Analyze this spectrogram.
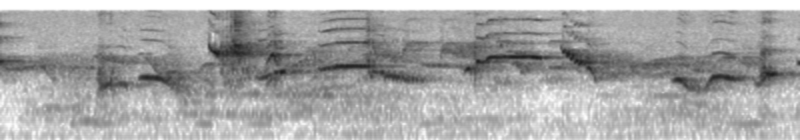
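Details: Champion kacer, the Oriental magpie-robin, giving a fight-provoking lure song: loud whistles alternating with scratchy squawking notes and quick rising slurs.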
